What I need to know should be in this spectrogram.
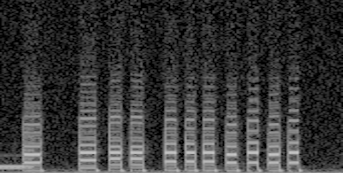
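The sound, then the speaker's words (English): A telephone keypad dials a directory information number in eleven crisp dual-tone beeps, clipped and evenly timed in quick groups, with a short lower tone just before the first. “Now, let's get on the phone here. Oh, beautiful. Got a dial tone right away. You know, in some countries you have to wait a long time for those things. And let's call”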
